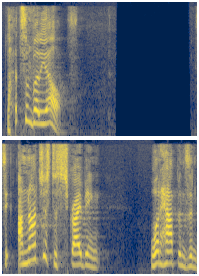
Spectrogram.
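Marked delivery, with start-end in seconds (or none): 0.1-1.2 high, laughing echo of letting somebody else do it; laughing mock shrug. Preacher echoing the lazy thought, laughing. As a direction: toss it off with a laugh.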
